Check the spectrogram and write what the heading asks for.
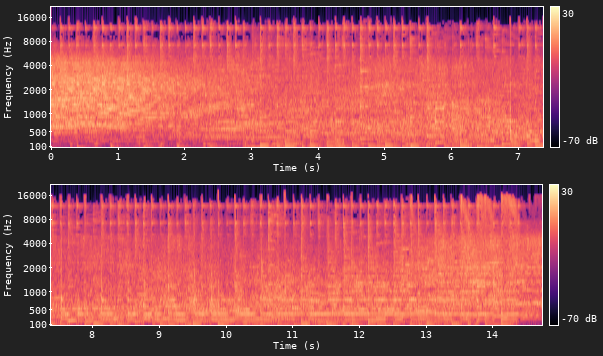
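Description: A pack of MotoGP road-racing motorcycles roars away from the start as the race begins, loud, high-revving engines climbing and overlapping in pitch as they accelerate, a dense continuous wall of engine noise with no talking.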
